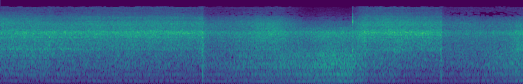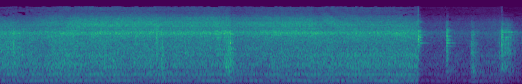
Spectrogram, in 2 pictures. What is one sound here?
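An angle grinder cuts through steel with a loud, steady whine.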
